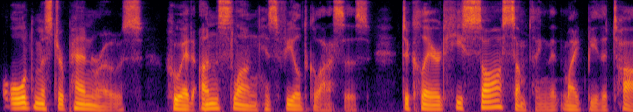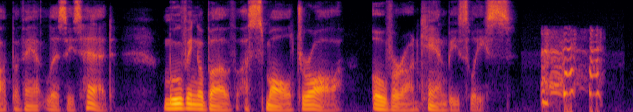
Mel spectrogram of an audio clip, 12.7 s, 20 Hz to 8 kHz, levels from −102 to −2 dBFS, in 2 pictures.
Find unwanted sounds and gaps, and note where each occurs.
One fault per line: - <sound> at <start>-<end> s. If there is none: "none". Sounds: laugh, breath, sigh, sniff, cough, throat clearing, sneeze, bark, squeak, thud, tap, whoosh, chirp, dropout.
- laugh at 11.7-12.4 s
